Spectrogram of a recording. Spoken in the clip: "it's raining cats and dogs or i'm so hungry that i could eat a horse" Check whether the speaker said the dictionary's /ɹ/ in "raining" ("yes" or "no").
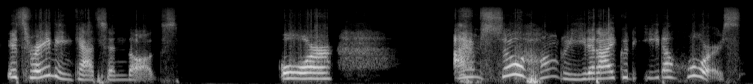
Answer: yes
